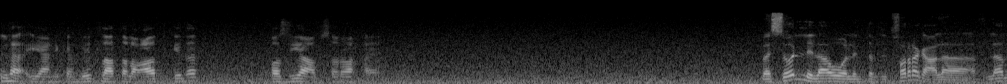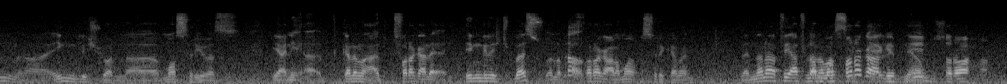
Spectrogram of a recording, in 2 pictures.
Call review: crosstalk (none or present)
present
